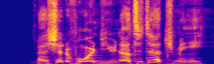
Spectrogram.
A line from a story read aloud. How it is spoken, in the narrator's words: he moaned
